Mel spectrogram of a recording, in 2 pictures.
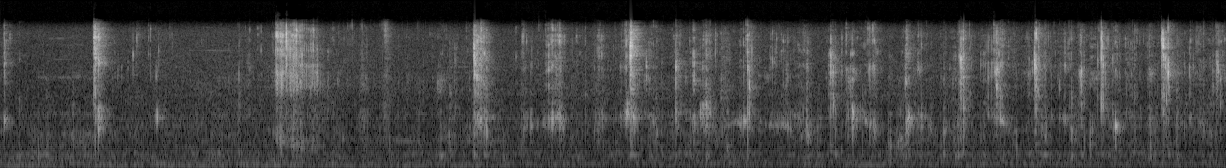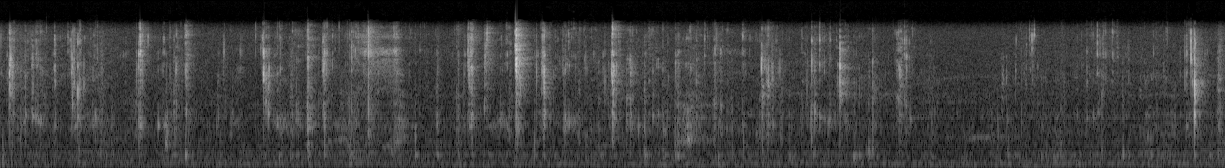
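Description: Close-up eating sounds of crisp-fried adobo chicken feet and dynamite (cheese-stuffed chili spring rolls) being bitten and chewed: irregular crunches and mouth clicks, with a louder crunch about two seconds in.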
